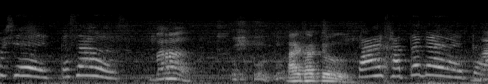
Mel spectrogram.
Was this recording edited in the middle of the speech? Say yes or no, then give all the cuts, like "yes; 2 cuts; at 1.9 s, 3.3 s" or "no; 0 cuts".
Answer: no; 0 cuts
